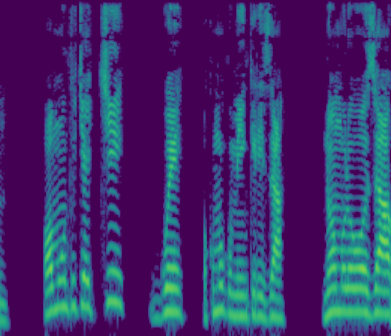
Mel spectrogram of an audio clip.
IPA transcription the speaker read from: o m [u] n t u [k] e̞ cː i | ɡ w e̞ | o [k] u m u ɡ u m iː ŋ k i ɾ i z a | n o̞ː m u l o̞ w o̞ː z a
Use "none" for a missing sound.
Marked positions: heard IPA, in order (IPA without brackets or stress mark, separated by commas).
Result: uː, c, k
